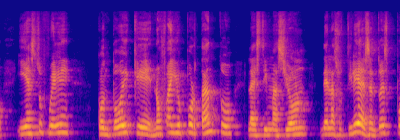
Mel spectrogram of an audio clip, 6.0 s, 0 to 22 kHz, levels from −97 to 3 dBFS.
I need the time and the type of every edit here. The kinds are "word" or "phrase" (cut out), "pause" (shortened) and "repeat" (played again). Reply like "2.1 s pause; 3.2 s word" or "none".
none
